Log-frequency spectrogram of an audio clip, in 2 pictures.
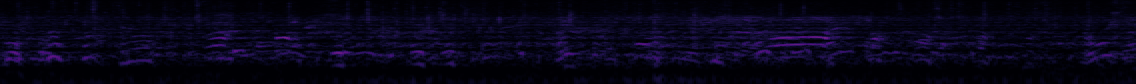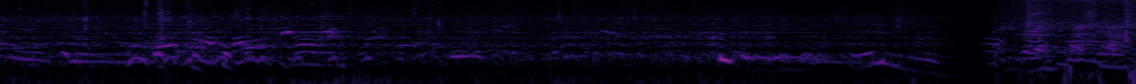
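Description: An animal splashes in shallow water.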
